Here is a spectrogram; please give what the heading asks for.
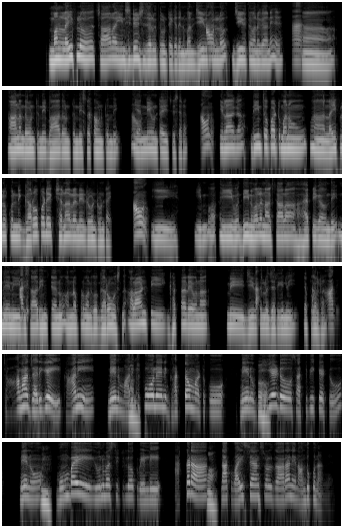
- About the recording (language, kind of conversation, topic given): Telugu, podcast, మీరు గర్వపడే ఒక ఘట్టం గురించి వివరించగలరా?
- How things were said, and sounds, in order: tapping; in English: "ఇన్సిడెంట్స్"; chuckle; in English: "లైఫ్‌లో"; in English: "హ్యాపీగా"; stressed: "చాలా"; in English: "బిఎడ్"; in English: "వైస్ చాన్సలర్"; other noise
